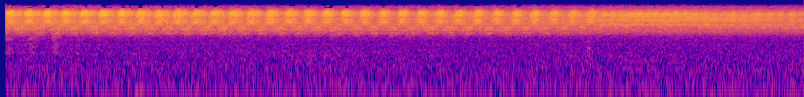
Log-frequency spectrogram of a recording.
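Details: Cicadas singing in a backyard after several days of rain: a high, hissing buzz pulsing in rapid regular beats that smooth into a steady drone near the end.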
